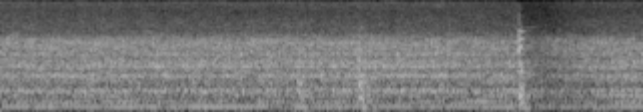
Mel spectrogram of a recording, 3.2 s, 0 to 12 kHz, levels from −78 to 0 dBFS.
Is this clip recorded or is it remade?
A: remade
